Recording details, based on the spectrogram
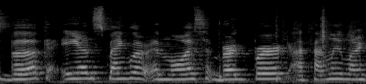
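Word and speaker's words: Tverberg: Ann Spangler and Lois Bergberg.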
